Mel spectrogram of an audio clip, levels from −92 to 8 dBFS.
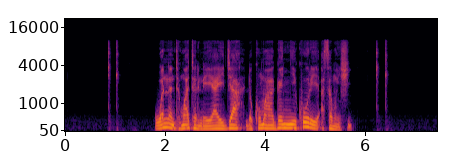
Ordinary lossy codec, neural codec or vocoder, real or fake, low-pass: none; vocoder, 22.05 kHz, 80 mel bands, WaveNeXt; fake; 9.9 kHz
